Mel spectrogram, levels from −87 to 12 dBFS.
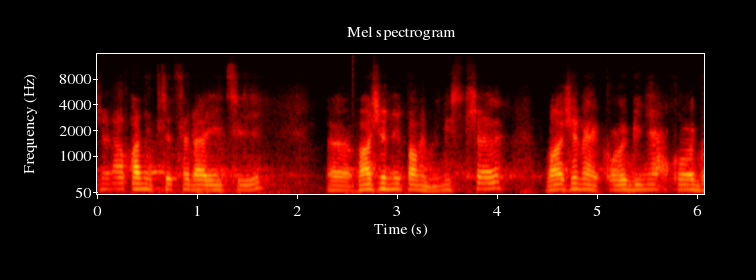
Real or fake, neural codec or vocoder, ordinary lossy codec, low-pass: fake; codec, 44.1 kHz, 2.6 kbps, DAC; Opus, 16 kbps; 14.4 kHz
